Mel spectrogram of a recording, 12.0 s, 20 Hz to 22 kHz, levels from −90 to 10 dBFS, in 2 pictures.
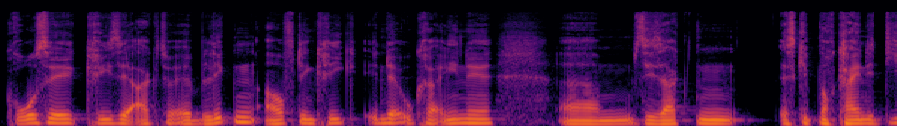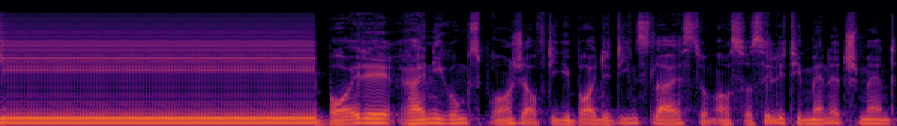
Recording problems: audio freezing; at 6 s for 2 s

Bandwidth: 14.5 kHz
